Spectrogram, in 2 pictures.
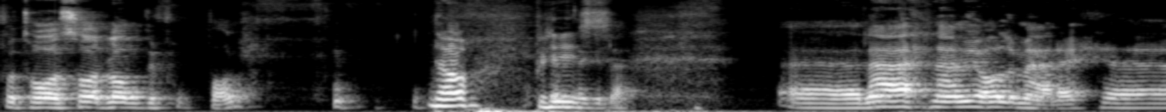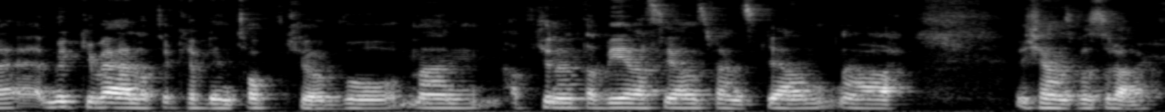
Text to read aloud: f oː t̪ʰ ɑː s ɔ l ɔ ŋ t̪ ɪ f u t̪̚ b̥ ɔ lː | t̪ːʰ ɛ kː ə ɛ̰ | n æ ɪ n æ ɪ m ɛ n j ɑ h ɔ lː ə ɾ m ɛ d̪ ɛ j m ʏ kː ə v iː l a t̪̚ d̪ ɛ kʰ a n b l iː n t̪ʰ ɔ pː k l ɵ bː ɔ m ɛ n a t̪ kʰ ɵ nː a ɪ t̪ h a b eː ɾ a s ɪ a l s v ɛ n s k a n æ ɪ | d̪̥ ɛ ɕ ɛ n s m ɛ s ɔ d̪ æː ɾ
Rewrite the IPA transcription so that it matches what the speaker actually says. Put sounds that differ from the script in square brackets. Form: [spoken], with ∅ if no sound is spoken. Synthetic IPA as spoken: f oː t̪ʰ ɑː s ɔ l ɔ ŋ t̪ ɪ f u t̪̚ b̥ ɔ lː | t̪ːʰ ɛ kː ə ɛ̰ | n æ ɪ n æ ɪ m ɛ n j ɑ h ɔ lː ə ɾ m ɛ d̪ ɛ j m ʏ kː ə v [ɛː] l a t̪̚ d̪ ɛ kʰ a n b l iː n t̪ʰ ɔ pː [kʰ] l ɵ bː ɔ m ɛ n a t̪ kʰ ɵ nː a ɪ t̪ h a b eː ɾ a s ɪ a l s v ɛ n s k a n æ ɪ | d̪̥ ɛ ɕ ɛ n s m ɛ s ɔ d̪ æː ɾ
